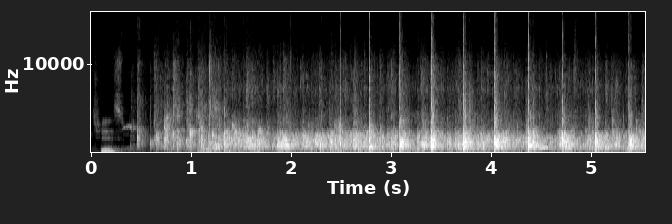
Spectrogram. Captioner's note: audience applauds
